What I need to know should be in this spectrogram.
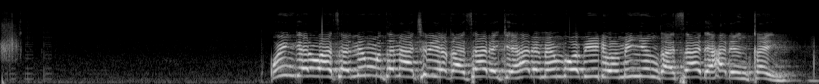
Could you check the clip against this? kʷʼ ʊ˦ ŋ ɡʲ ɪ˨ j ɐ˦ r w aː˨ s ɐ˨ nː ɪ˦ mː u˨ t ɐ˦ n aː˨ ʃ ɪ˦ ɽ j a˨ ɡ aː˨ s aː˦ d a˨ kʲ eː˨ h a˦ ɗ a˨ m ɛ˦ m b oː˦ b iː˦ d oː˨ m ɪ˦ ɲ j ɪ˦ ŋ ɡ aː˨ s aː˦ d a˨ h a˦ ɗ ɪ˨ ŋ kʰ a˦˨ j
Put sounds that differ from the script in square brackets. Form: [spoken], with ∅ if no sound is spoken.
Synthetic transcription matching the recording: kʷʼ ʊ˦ ŋ ɡʲ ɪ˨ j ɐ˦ r w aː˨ s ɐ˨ nː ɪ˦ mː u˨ t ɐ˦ n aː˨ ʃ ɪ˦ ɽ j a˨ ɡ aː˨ s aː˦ d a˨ kʲ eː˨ h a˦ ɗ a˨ m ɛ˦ m b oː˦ b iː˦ d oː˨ m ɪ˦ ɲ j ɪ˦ ŋ ɡ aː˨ s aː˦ d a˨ h a˦ ɗ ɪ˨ ŋ [k] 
